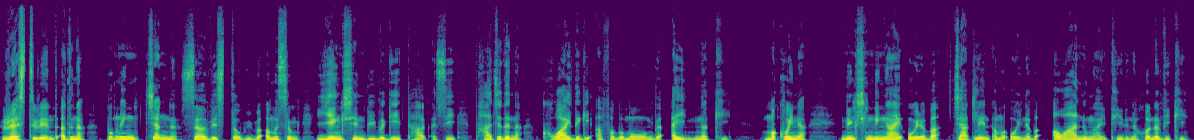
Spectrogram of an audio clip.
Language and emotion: Manipuri, surprised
